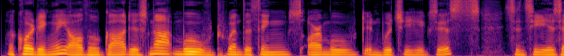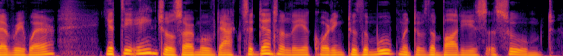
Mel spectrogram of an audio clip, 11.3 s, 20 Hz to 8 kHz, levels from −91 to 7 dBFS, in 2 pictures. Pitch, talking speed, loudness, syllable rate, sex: 125 Hz, 175 wpm, -18 LUFS, 5.8 syllables/s, male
